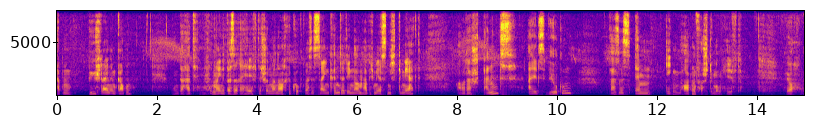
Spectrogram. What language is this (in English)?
German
